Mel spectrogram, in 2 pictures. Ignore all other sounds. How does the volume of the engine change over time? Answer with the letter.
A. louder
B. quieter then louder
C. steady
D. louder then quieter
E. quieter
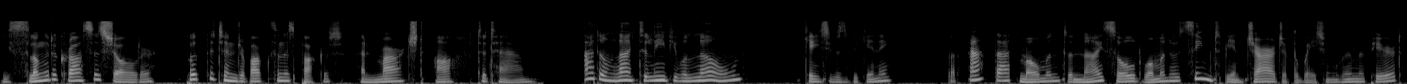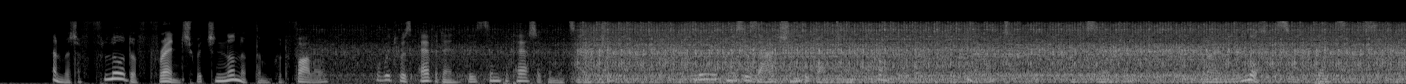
A.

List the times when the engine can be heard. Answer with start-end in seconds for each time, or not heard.
17.0-28.0.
